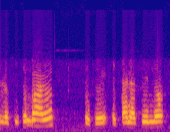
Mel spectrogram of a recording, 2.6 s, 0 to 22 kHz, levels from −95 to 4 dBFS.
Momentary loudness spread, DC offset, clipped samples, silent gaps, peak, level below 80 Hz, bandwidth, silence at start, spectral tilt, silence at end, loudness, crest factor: 6 LU; under 0.1%; under 0.1%; none; -2 dBFS; -64 dBFS; 3.6 kHz; 0 s; -8 dB/octave; 0.1 s; -16 LUFS; 14 dB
